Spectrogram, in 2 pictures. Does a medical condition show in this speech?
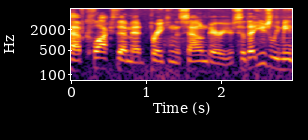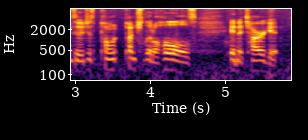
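No.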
